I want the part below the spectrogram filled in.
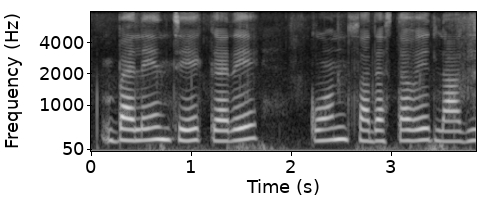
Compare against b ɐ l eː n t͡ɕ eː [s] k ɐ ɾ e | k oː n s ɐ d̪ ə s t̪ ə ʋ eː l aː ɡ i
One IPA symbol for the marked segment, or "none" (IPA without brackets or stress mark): none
